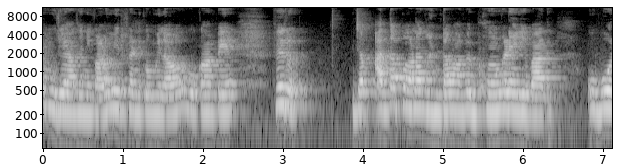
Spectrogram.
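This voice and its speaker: A woman's voice: medium pitch, a little mellow, roomy sound. Heated young woman telling a story. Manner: candid, heated storytelling that breaks off and restarts. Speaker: vlogger. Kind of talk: storytime vlog.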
